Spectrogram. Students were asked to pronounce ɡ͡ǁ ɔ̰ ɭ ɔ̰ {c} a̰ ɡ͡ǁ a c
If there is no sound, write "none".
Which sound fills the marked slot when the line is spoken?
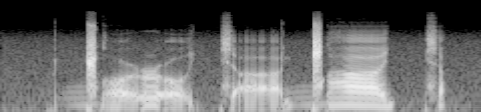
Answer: c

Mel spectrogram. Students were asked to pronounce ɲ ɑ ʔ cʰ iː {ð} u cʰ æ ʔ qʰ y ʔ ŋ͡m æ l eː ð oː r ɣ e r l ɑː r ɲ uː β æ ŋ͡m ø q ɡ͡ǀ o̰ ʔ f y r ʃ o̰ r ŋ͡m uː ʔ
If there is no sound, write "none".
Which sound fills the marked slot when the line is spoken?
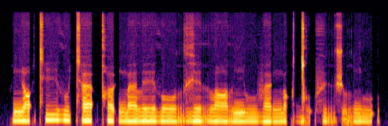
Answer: ð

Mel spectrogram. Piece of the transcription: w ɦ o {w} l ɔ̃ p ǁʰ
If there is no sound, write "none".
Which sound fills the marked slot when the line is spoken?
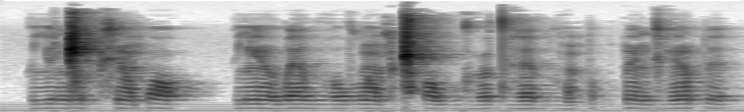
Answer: w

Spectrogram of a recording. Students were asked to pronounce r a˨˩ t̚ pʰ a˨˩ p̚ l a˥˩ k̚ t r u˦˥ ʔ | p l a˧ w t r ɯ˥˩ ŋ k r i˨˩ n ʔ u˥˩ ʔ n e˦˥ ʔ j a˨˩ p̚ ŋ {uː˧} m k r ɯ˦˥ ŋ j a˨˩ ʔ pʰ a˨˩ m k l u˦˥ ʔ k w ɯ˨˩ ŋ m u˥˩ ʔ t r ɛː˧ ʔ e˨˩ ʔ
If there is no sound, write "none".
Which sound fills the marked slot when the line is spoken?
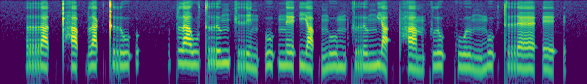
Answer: uː˧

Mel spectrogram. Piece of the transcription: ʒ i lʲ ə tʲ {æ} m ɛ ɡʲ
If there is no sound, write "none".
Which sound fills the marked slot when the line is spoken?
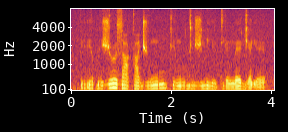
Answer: ɛ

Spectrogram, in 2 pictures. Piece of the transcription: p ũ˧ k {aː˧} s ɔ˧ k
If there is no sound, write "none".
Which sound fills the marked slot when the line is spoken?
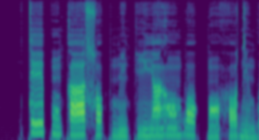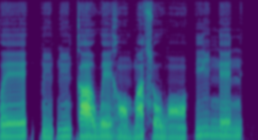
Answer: aː˧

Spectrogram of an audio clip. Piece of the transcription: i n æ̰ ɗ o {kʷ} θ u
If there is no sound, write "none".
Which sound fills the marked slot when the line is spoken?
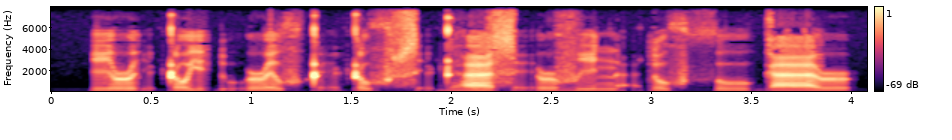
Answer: xʷ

